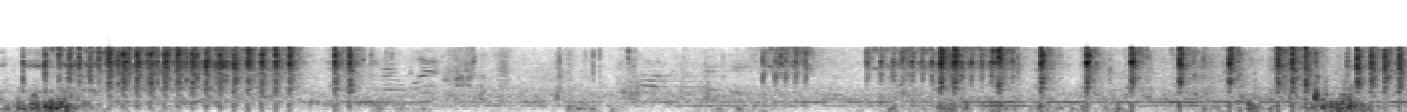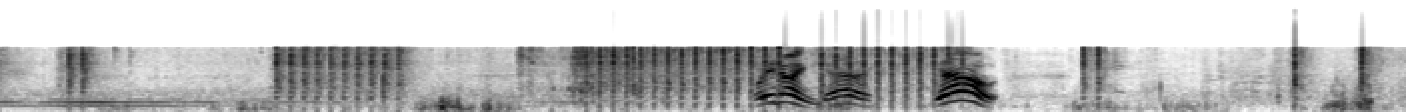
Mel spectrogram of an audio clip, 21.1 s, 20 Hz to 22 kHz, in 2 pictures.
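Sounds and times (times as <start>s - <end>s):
airsoft rifles firing bursts: 0.4s - 2.8s, 5.7s - 11.4s, 12.6s - 13.7s, 14.8s - 17.9s.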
